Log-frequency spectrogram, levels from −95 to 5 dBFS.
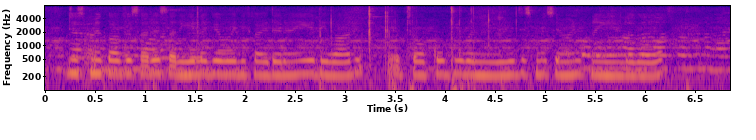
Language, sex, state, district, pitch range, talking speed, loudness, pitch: Hindi, female, Uttar Pradesh, Jalaun, 220-240 Hz, 210 wpm, -37 LUFS, 225 Hz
